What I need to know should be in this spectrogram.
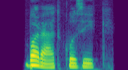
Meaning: to make friends (with someone -val/-vel) (to form friendships with others)
- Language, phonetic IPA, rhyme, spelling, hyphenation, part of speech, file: Hungarian, [ˈbɒraːtkozik], -ozik, barátkozik, ba‧rát‧ko‧zik, verb, Hu-barátkozik.ogg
